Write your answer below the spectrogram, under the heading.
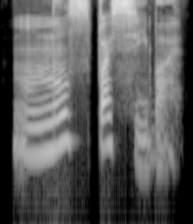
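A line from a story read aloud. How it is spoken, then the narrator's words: Through gritted teeth. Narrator (Russian): процедил Марис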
